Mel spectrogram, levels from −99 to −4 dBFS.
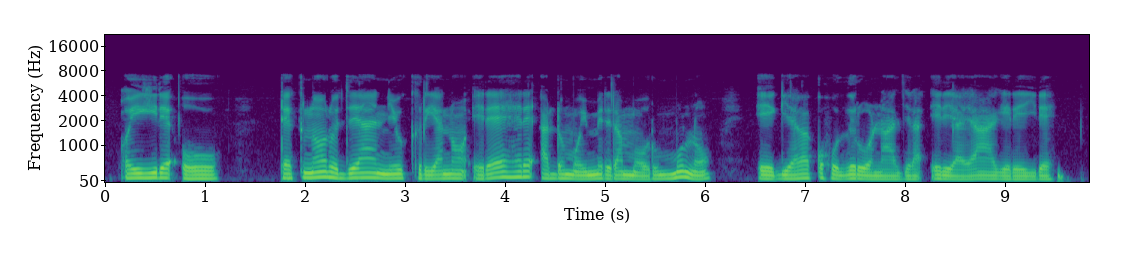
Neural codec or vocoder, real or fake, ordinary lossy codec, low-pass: none; real; none; 7.2 kHz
